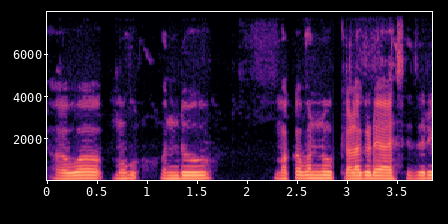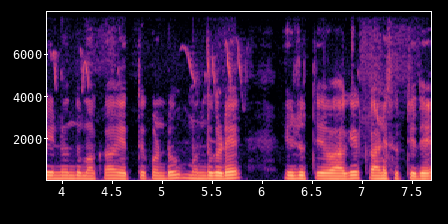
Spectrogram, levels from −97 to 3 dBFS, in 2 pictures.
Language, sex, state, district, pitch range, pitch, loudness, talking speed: Kannada, male, Karnataka, Chamarajanagar, 135-145 Hz, 140 Hz, -18 LUFS, 85 wpm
